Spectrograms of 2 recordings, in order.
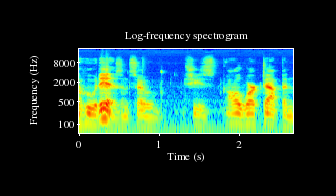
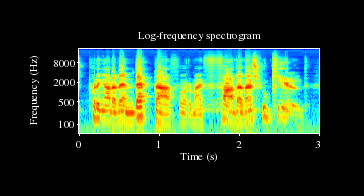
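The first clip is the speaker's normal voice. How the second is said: a hint of a Spanish mobster, a bit louder; mock mobster accent on "vendetta"; Spanish mob accent; 5 dB louder than usual. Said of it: "that was like some Spanish mob guy".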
